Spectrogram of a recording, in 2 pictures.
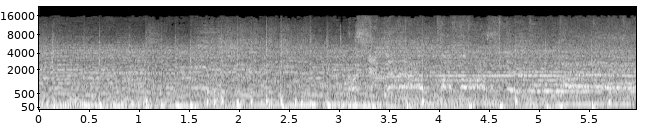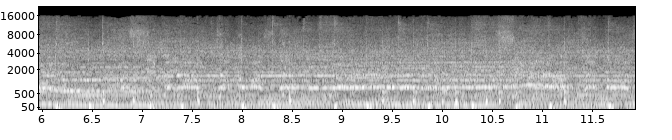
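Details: Loud, driving rock music with heavy drums and distorted guitars plays continuously during a dog obedience training session, with no barking or other animal sounds.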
